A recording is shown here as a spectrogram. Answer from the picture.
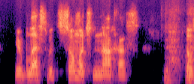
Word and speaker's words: nachas: Okay, Nachas. nachas. So Okay. again, you have the it's NACHAS. The Uh-huh. CH is pronounced like you said, Julio, Yes. as if you have something stuck in your throat.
